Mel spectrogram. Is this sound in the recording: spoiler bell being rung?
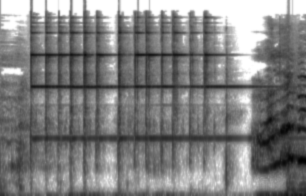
yes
